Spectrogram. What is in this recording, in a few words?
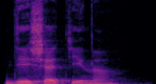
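"десятина", Komi, female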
